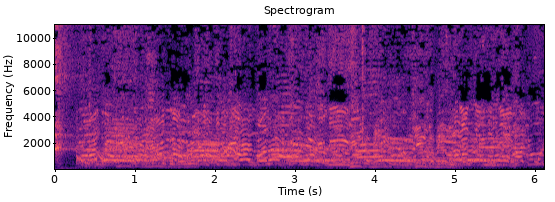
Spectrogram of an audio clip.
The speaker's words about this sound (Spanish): Se oye como si fueran muchas personas. No son tantas. Muchas en el lugar, pero quienes gritan no son tantas.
